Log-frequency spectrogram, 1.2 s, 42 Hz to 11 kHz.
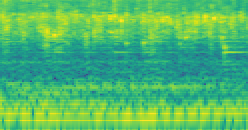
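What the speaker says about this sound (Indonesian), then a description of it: "Ini aku goreng tahu isinya tuh sore-sore sekitaran jam 3 sore." Stuffed tofu fritters frying in hot oil on a rainy afternoon, a steady close crackling sizzle that runs evenly from start to finish with no voices.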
